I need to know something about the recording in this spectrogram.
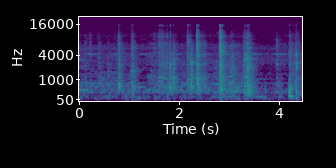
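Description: Faint, irregular soft ticks and clicks of soaked sago pearls being squeezed and pressed together in oiled hands, about seven across a few seconds.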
